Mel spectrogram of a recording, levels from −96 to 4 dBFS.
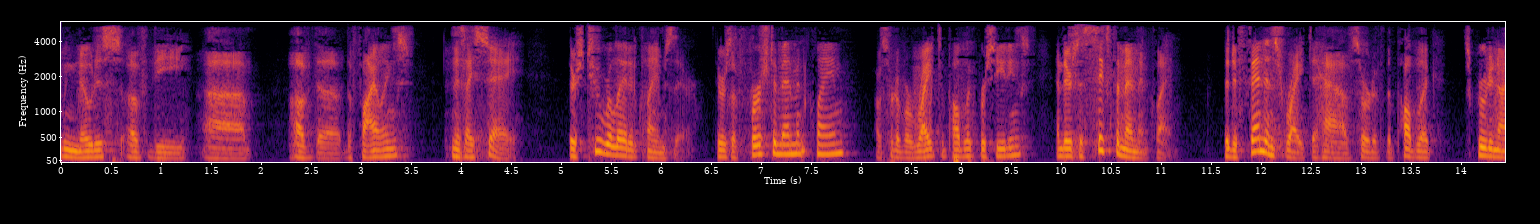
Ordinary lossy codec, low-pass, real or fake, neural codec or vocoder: AAC, 24 kbps; 5.4 kHz; real; none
